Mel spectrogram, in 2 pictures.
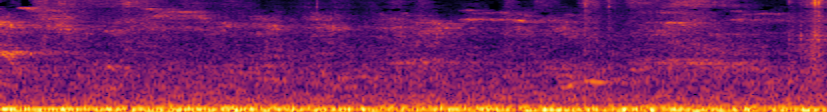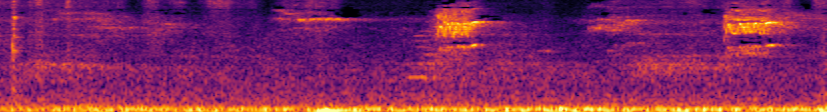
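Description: Short high bird chirps, a couple of times near the end, over a steady low hum.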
